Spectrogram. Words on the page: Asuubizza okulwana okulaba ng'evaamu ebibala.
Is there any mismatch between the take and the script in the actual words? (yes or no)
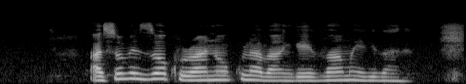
no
